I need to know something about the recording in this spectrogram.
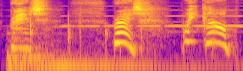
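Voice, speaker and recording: A woman's voice: extremely high pitch, very slow, background noise, full character voice. An actress playing a frightened captive woman, anxious and pleading in a drama. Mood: alarmed.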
